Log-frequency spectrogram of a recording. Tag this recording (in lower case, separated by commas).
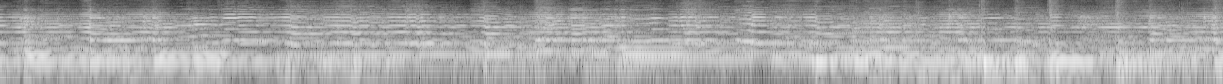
musical instrument, music, fiddle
